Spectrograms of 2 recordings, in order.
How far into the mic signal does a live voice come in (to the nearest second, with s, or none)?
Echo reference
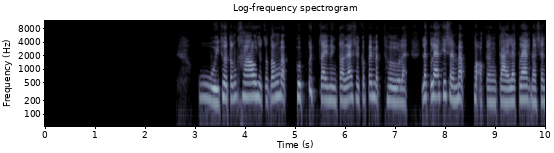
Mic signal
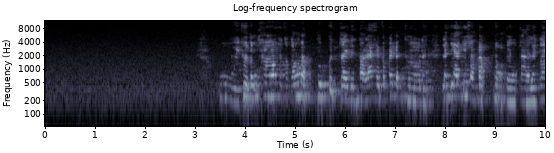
none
